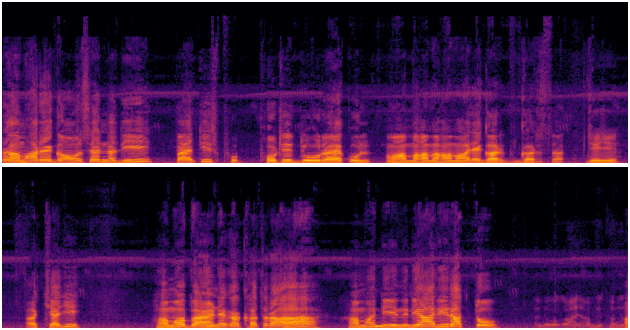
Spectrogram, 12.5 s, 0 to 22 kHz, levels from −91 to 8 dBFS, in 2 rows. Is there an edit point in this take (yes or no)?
no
